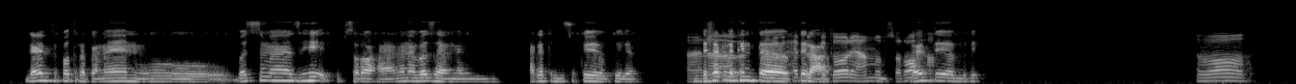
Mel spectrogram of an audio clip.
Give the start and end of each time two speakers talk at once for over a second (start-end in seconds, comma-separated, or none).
6.9-8.3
